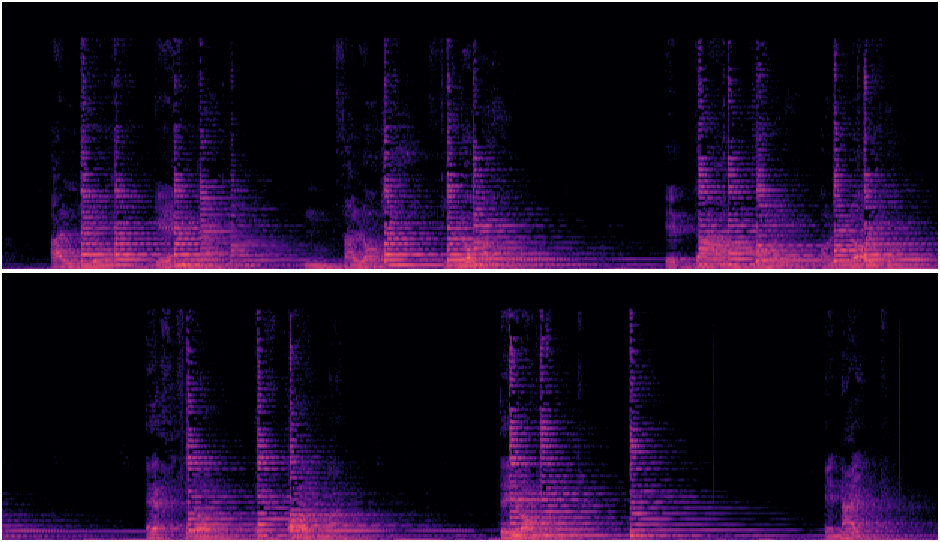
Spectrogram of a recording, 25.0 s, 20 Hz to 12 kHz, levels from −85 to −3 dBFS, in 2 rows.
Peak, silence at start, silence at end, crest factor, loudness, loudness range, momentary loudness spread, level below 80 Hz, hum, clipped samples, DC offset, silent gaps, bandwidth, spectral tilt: -20 dBFS; 0 s; 0 s; 18 dB; -38 LUFS; 8 LU; 22 LU; -54 dBFS; none; under 0.1%; under 0.1%; none; 11 kHz; -5.5 dB/octave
